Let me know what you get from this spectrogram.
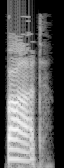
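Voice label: "bharat", British English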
